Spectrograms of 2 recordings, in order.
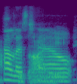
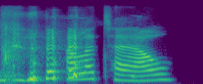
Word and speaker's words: Hallertau: Goldings and Helleratu. I can't pronounce that second half. – Hallertau, I cannot pronounce that. I can never pronounce that. That is a fucking hard one. – Hallertau, Mittelfrüh.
